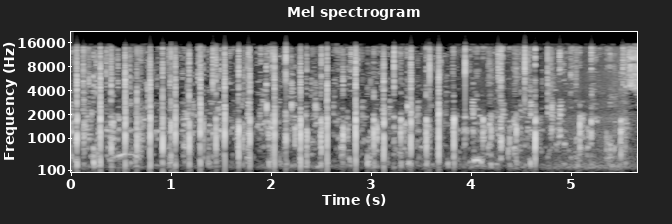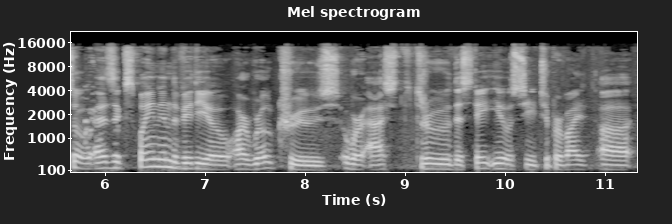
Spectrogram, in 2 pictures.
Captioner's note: applause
